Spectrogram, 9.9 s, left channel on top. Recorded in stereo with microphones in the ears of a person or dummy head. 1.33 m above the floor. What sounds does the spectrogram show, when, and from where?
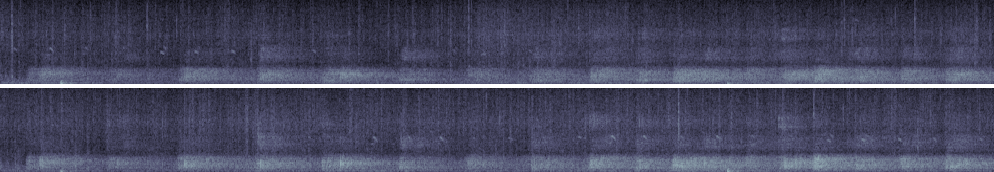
0.3 s running footsteps: 45° right (ahead or behind), 3 m; by 9.8 s 40° right (ahead or behind), 4.5 m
